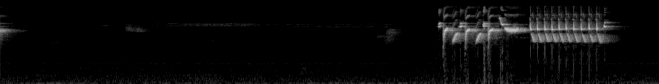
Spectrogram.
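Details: Competition recording from the 2022 World Championship in Goldfinch Song, Balkan goldfinch: after a long near-silent stretch, a two-second outburst of quick twittering notes ending in a fast buzzy rattling trill.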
